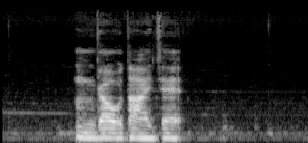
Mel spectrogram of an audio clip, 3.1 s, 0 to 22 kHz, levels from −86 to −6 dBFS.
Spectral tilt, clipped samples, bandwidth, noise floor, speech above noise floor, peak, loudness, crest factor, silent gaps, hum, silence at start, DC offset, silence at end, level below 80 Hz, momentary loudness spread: -6.5 dB/octave; under 0.1%; 16 kHz; -51 dBFS; 33 dB; -2 dBFS; -19 LUFS; 18 dB; none; none; 0.75 s; under 0.1%; 1.25 s; -52 dBFS; 10 LU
